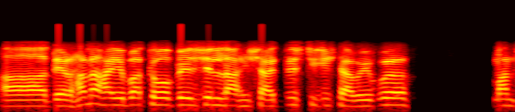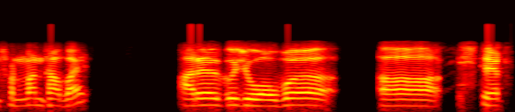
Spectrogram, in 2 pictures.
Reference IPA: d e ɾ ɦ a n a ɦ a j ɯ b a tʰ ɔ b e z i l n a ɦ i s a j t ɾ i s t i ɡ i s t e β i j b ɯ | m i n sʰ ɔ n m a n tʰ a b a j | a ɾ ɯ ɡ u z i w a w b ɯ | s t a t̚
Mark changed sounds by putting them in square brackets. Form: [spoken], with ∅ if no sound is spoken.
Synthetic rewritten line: d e ɾ ɦ a n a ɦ a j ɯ b a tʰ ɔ b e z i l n a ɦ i s a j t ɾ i s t i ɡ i s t [a] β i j b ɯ | m [a] n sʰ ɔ n m a n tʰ a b a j | a ɾ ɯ ɡ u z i w a w b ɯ | s t [e] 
